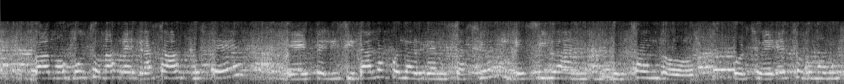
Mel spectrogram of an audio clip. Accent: Chile; Vengo de Chile, un colegio de educación popular, uno de los pocos.

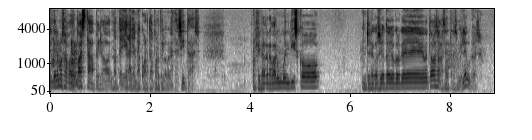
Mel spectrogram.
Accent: Basauri, Basque Country, Spain; Somos de Basauri, nos pilla todo muy bien

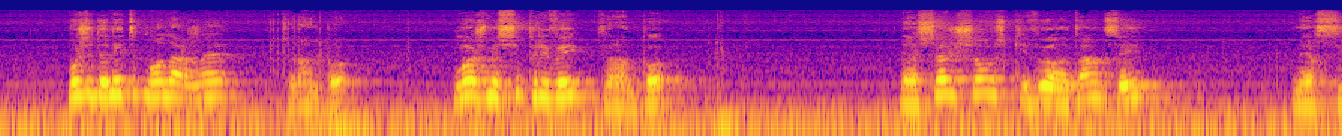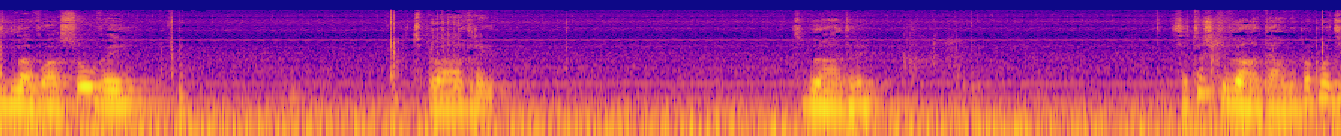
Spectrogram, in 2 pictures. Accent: Quebec, Canada; bon, ben moi, là, je suis pas Juif, je suis Québécois

